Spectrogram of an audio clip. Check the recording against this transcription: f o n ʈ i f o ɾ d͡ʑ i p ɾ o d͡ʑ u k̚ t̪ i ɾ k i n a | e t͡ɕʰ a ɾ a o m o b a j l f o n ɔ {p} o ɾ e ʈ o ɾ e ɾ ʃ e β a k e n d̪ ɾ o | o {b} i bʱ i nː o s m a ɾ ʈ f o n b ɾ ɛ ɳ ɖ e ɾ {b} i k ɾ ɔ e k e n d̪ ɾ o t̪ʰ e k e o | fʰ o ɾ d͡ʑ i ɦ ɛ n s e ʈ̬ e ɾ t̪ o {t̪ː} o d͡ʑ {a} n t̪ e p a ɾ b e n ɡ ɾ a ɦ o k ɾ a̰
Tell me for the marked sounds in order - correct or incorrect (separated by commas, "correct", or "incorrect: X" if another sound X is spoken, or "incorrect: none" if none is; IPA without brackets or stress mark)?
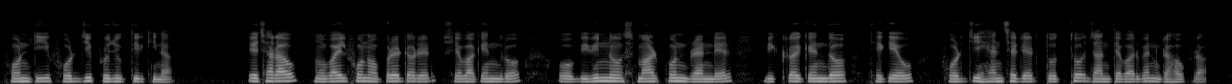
correct, correct, correct, incorrect: t̪ʰː, correct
